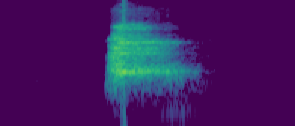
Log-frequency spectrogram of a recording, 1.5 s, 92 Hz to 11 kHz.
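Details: Six-week-old blenheim Cavalier King Charles Spaniel puppy, one of a small litter born November 14, 2022, kept indoors in a puppy pen: a single short, bright yap, sharp at the start and fading over half a second, with silence around it.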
